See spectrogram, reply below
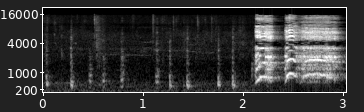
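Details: One of two roosters crowing: irregular low clucks and clicks for two seconds, then a loud, ringing, wavering crow bursts in and holds to the end.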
